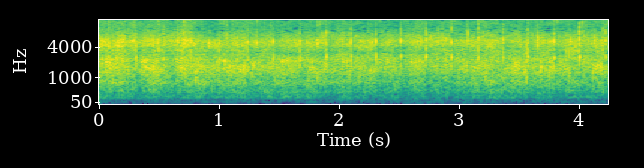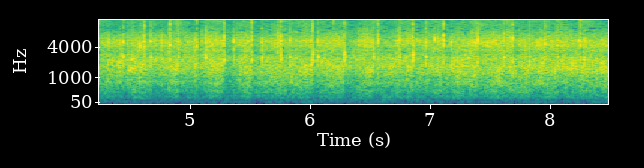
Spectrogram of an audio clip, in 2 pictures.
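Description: Audience applauding: many hands clapping in a steady patter.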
